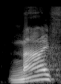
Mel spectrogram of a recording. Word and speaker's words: knife: Knife, what is the first letter? Knife. Do you know knife? Knife, yeah, okay. The first letter is K, but K is silent.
